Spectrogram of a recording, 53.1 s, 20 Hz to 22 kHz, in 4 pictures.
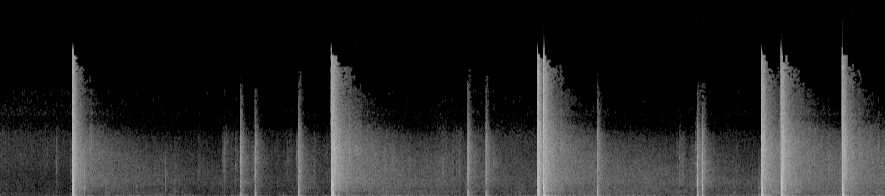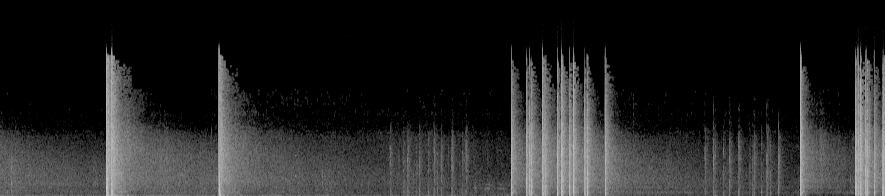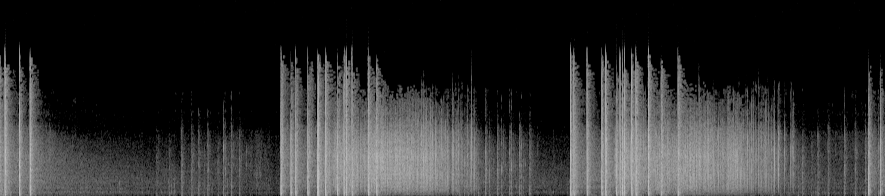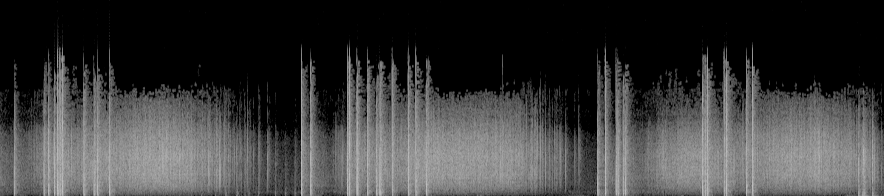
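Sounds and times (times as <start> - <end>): firework hiss: 31.4 - 33.6, 40.2 - 43.4, 44.9 - 48.2, 49.0 - 53.0.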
